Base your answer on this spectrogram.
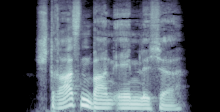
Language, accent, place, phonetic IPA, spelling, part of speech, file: German, Germany, Berlin, [ˈʃtʁaːsn̩baːnˌʔɛːnlɪçə], straßenbahnähnliche, adjective, De-straßenbahnähnliche.ogg
- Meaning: inflection of straßenbahnähnlich: 1. strong/mixed nominative/accusative feminine singular 2. strong nominative/accusative plural 3. weak nominative all-gender singular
